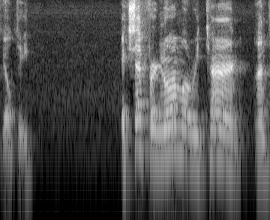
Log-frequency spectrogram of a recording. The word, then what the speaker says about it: GILTI: The act, as I see it, they've attempted to broaden the tax base by adding a new minimum tax known as the GILTI tax, pronounced GILTI, except for normal return on tangible asset investments abroad, such as factories and equipment.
